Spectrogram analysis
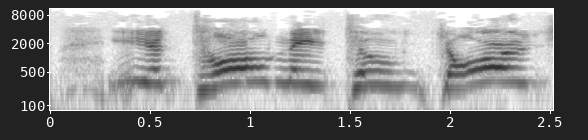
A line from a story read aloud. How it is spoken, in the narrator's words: he said miserably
